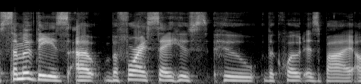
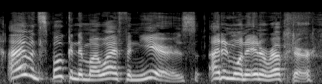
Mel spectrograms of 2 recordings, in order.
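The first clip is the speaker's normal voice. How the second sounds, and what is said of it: Poor Rodney Dangerfield impression. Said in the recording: “I'll try to do an impersonation ... That was really awful ... Rodney Dangerfield.”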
